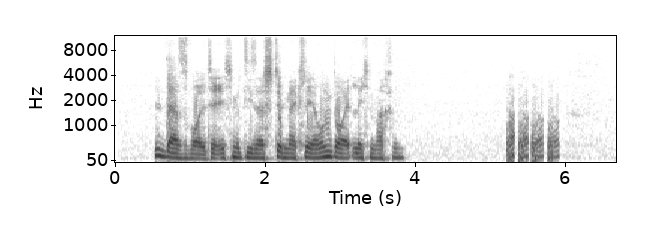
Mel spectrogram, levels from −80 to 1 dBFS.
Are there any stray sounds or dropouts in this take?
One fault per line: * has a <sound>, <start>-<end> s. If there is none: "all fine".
* has a laugh, 5.2-5.9 s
